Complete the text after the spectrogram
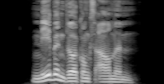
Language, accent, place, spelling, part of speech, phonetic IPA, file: German, Germany, Berlin, nebenwirkungsarmem, adjective, [ˈneːbn̩vɪʁkʊŋsˌʔaʁməm], De-nebenwirkungsarmem.ogg
- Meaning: strong dative masculine/neuter singular of nebenwirkungsarm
